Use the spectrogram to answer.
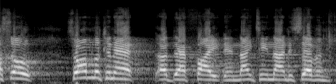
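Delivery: ordinary delivery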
